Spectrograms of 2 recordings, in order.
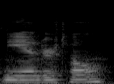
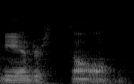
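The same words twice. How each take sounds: First: The last syllable sounds like 'tall', with a T. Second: The last syllable has a 'th' sound, not T. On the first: The speaker calls it right. "Tal means valley in German and it's pronounced like tall" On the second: The speaker calls it wrong.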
